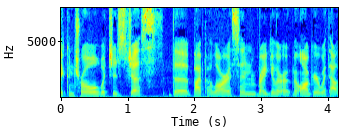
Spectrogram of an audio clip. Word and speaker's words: Bipolaris: So we're testing four fungicides with bipolaris.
